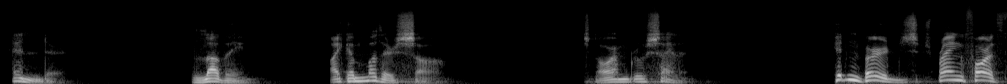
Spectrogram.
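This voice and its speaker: A man reading a classic children's novel aloud with expressive, dramatic narration. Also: a little high, husky. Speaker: audiobook narrator. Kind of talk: scripted narration.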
